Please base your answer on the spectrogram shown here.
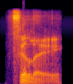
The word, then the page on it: filet: British English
